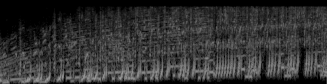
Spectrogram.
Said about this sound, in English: All right, well, let's rewind it, and I'll put a little rewind sound clip or something.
